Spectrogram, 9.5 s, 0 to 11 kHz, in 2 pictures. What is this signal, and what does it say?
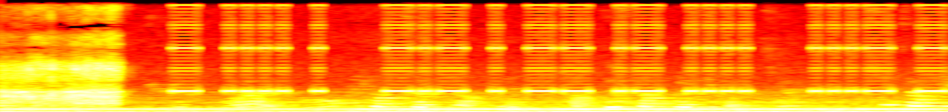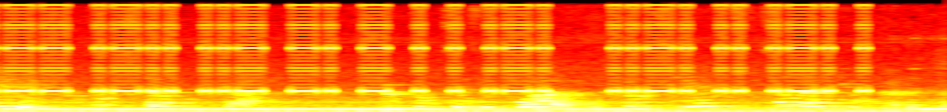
Morse code, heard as a high beeper, machine-sent, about 27 wpm, 2100 Hz, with the noise inside a subway train. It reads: THE KEMAH VOLUNTEER FIRE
